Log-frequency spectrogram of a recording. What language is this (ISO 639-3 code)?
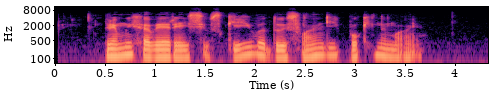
ukr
